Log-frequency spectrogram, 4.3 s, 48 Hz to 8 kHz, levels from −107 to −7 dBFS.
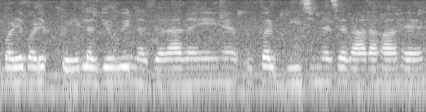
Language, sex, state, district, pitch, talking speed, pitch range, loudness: Hindi, female, Chhattisgarh, Raipur, 180 Hz, 210 wpm, 175-185 Hz, -15 LUFS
